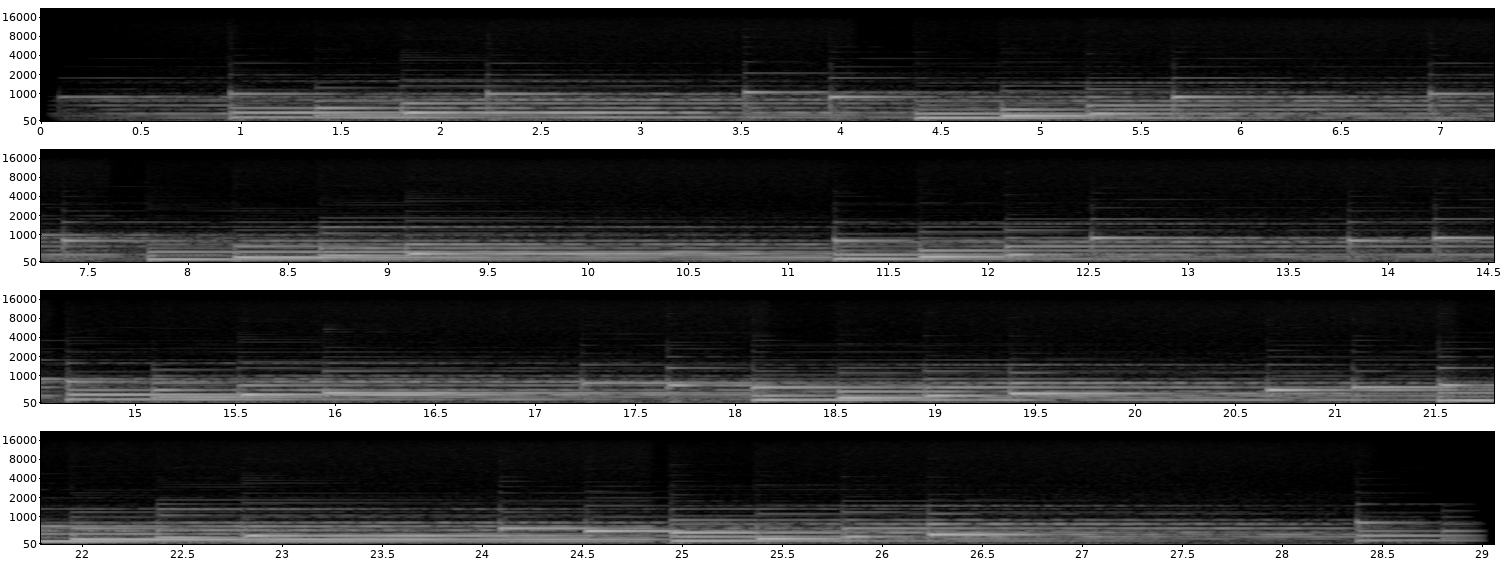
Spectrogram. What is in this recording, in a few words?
Piano Music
